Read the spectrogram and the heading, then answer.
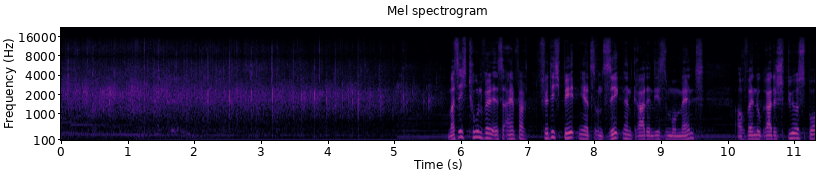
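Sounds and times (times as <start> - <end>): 
applause: 0.0 - 6.3
speech: 5.8 - 11.3.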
